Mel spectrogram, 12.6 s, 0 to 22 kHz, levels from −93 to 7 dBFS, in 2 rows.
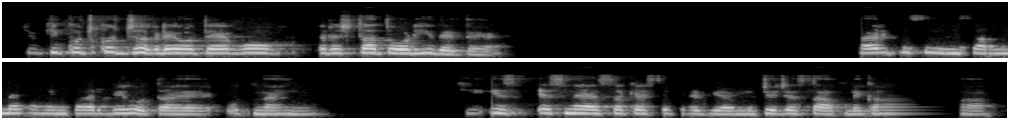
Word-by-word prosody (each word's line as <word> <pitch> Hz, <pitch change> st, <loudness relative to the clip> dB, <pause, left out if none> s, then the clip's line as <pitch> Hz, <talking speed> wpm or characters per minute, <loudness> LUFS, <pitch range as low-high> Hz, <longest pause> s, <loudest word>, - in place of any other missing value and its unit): क्योंकि 290 Hz, +2 st, -5 dB
कुछ-कुछ 315 Hz, -2 st, -1 dB
झगड़े 275 Hz, -3 st, +5 dB
होते 275 Hz, 0 st, +5 dB
हैं 275 Hz, -, +5 dB
वो 285 Hz, +1 st, +3 dB, 0.4 s
रिश्ता 275 Hz, +1 st, +3 dB
तोड़ 260 Hz, -2 st, +7 dB
ही 275 Hz, +2 st, +2 dB
देते 215 Hz, -4 st, -1 dB
हैं। 190 Hz, +6 st, -10 dB, 2.2 s
हर 290 Hz, +1 st, +2 dB
किसी 310 Hz, +1 st, -6 dB
इंसान 265 Hz, 0 st, -1 dB
में 265 Hz, -, +2 dB
अहंकार 240 Hz, -2 st, -2 dB
भी 255 Hz, -, 0 dB
होता 225 Hz, 0 st, 0 dB
है, 210 Hz, -1 st, -4 dB
उतना 230 Hz, -1 st, -5 dB
ही 225 Hz, -1 st, -5 dB, 1.0 s
कि 250 Hz, -1 st, -19 dB
इस 260 Hz, 0 st, -3 dB
इसने 270 Hz, -1 st, +4 dB
ऐसा 245 Hz, +1 st, -1 dB
कैसे 245 Hz, 0 st, -2 dB
कह 230 Hz, -1 st, -8 dB
दिया 220 Hz, 0 st, -1 dB
मुझे, 215 Hz, +2 st, -2 dB
जैसा 235 Hz, 0 st, 0 dB
आपने 215 Hz, 0 st, -6 dB
कहा 235 Hz, +1 st, -4 dB, 0.5 s
था। 200 Hz, 0 st, -9 dB
250 Hz, 160 wpm, -23 LUFS, 230-275 Hz, 2.2 s, तोड़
